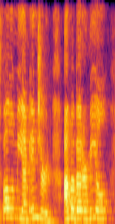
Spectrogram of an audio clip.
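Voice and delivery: hammed-up injured bird; pleading injured bird. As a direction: lure the fox away. Killdeer broken wing trick.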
